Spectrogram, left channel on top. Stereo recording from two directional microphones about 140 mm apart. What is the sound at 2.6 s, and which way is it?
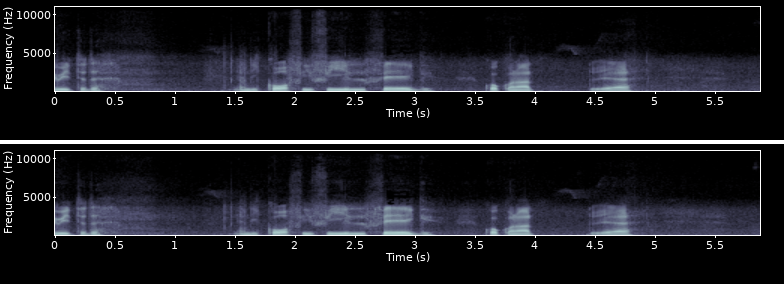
Speech, 10° right (ahead or behind).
